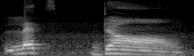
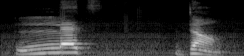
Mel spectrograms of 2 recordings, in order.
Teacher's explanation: when the phrase is produced as a verb, it has a primary stress assigned to the second element, which is the preposition, while the compound noun counterpart has the primary stress assigned to the first element, which is the verb.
